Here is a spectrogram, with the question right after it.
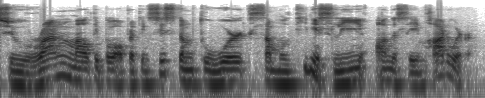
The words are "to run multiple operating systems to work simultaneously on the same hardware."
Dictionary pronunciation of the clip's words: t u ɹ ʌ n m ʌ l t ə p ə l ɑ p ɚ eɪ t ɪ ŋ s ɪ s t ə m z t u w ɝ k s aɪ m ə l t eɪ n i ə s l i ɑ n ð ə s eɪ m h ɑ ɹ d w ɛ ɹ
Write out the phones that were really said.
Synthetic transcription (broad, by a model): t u ɹ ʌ n m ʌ l t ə p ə l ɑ p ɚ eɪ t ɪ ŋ s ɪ s t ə m t u w ɝ k s aɪ m ə l t eɪ n i ə s l i ɑ n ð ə s eɪ m h ɑ ɹ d w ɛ ɹ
